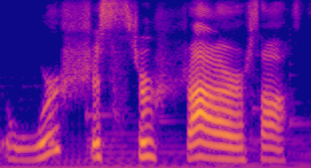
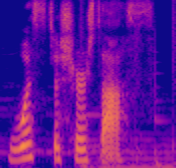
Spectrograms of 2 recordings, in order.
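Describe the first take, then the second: First: It is said in an exaggerated, funny accent. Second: It is said plainly in an ordinary accent. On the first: The speaker calls it wrong. "with this funny accent" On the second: The speaker calls it right. "that's not actually what it's called. It's"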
